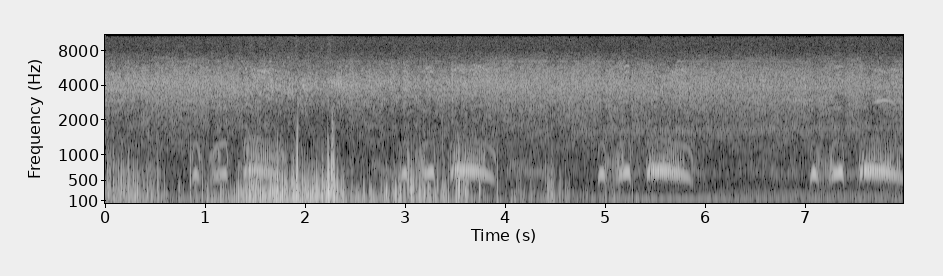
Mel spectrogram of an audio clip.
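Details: Spotted dove used as a luring decoy in Vietnam, the favoured 'thổ bầu' type: repeated low mellow coo phrases, each short notes ending in a longer note, first half masked by rustling and knocking.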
